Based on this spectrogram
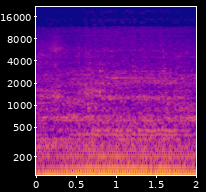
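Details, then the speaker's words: Cheap Mk3 Volkswagen Golf convertible, petrol, idling, left running: low, smooth, even idle with no ticking or misses; engine running fine. "Sounding pretty good. So yeah, I'm just gonna let it run for a bit."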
